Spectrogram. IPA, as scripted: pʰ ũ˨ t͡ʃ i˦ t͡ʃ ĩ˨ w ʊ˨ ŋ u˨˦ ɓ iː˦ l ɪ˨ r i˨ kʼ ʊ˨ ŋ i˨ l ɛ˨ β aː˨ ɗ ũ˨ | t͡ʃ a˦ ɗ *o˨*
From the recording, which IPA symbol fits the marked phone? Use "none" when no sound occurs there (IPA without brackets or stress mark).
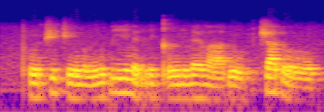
oː˨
